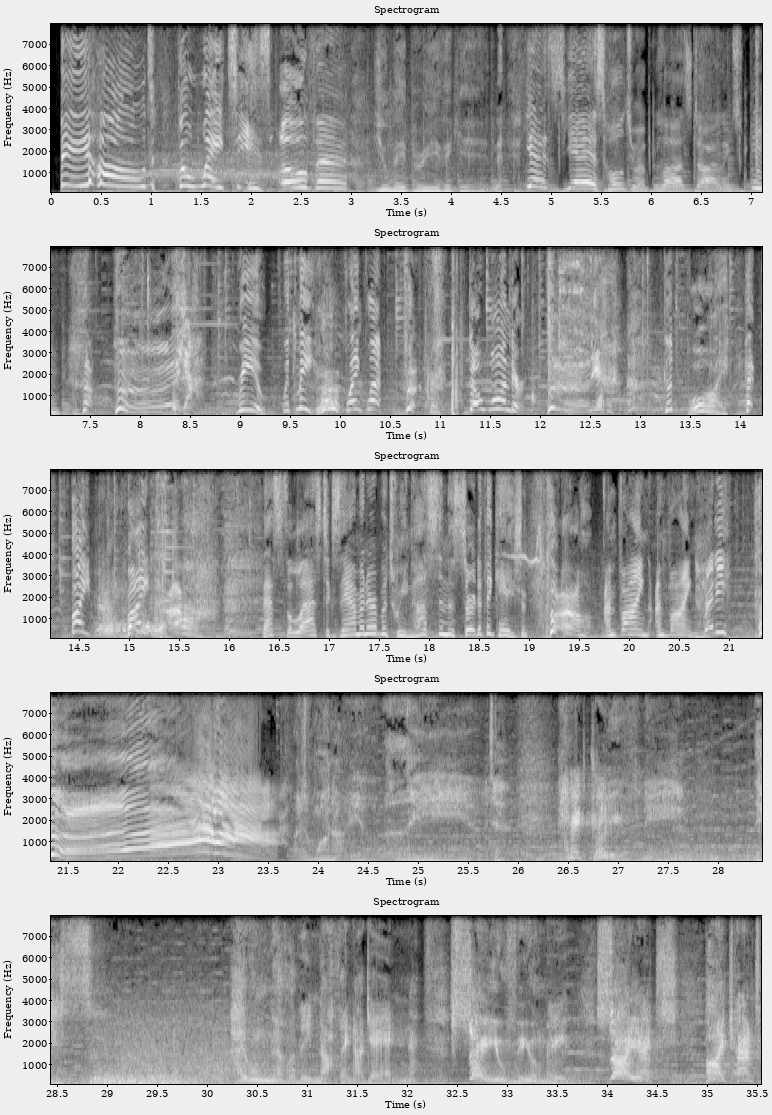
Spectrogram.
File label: Anime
